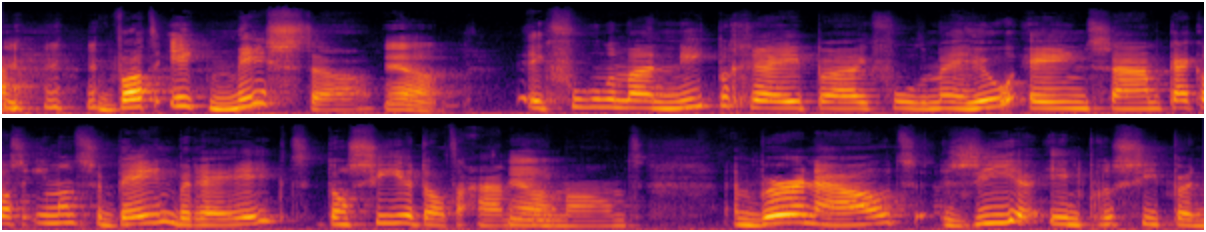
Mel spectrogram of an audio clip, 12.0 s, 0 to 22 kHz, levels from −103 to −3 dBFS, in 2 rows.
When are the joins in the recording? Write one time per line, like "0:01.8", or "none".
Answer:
0:10.7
